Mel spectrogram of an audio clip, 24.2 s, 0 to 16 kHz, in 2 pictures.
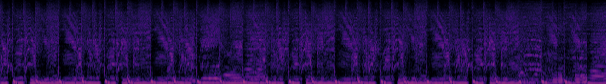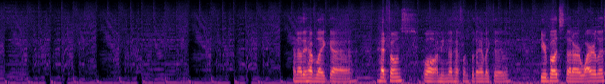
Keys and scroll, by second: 19.2 s, 24.1 s.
